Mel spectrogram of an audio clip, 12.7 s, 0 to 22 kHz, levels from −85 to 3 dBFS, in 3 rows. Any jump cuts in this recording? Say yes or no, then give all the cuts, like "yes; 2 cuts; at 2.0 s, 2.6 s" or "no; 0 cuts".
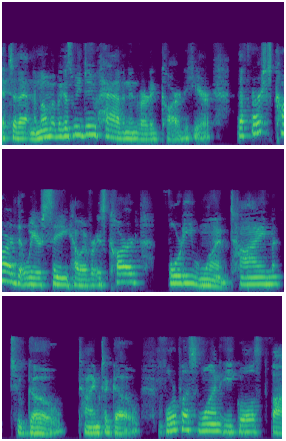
yes; 1 cut; at 10.8 s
